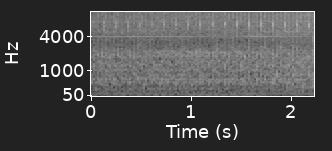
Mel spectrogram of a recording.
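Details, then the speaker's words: VW Golf Mk4, cold, after fixing the coil misfire and heat shield rattle: smooth even idle with a light quick regular ticking from the charcoal canister purge valve while cold; runs good. Normal cold idle. "that is the sound of the engine it's got the charcoal filter going at the minute because it's cold that's what it's happening she runs good"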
